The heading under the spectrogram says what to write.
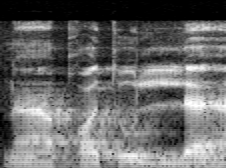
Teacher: നാഖത്തുൻ എന്നതിലെ നാഖത്തുൻ എന്നതിലെ തൻവീനിനെ ശേഷമുള്ള ലാമിൽ പൂർണ്ണമായും ലയിപ്പിച്ച് നാഖത്തുല്ലഹ എന്ന് ഇദ്ഗാം ബിഗൈരി ഗുന്ന നൽകിക്കൊണ്ട് ശദ്ദുള്ള ലാമിനെ മാത്രം ഉച്ചരിക്കണം. തൻവീനിൻ്റെ ശബ്ദം അല്പം പോലും ഉണ്ടാവുകയില്ല.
